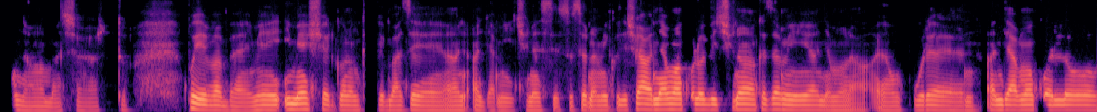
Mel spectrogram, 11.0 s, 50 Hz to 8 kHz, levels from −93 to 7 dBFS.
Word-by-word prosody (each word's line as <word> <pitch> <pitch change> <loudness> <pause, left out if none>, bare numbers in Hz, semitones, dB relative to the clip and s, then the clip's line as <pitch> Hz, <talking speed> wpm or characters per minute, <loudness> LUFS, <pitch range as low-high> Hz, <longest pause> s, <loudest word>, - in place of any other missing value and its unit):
No, 110 -2 -5
ma 105 -1 -7
certo. 110 +2 -13 0.5
Poi 140 -5 +5
vabbè, 115 -3 -1
i 110 - -5
miei 125 +2 +2
i - - +5
miei 145 0 +6
scelgono 125 -3 -2
anche 120 0 -7
più 125 - -6
in 120 - -8
base 120 +1 -1
agl 115 -1 -2
agli 110 -1 -5
amici, 110 0 -7
nel 110 0 -1
senso 110 0 -9
se 115 +3 -2
un - - +1
amico 120 0 -2
dice: 125 +3 -1
"Ah 145 - +6
andiamo 135 +1 +6
a 140 - +5
quello 135 0 +1
vicino 135 +1 +2
a - - +1
casa 140 +1 0
mia," 125 -1 +2
andiamo 115 -1 -3
là. - - -7
Ehm, 110 - -4
oppure 120 0 -3 0.2
andiamo 130 0 +2
a 130 - +2
quello 125 0 +1
125 Hz, 210 wpm, -21 LUFS, 115-130 Hz, 0.5 s, miei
